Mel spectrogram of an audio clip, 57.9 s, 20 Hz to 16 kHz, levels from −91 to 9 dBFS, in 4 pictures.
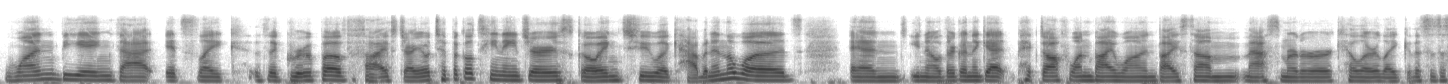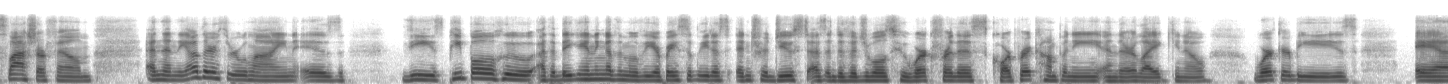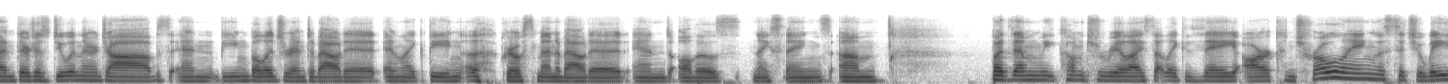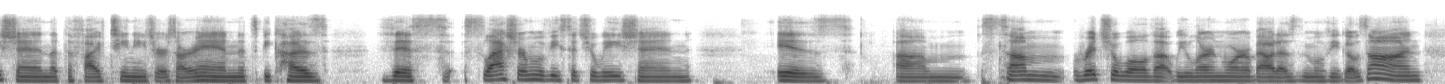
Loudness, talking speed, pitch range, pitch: -23 LUFS, 145 wpm, 125-145 Hz, 135 Hz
